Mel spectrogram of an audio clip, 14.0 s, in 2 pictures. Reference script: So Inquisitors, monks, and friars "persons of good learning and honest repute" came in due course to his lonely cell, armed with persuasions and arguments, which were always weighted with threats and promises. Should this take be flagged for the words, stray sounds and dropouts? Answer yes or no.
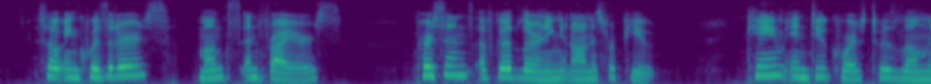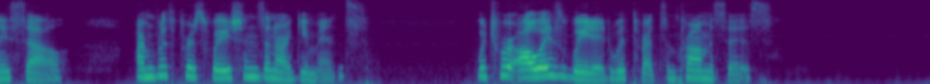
no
